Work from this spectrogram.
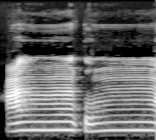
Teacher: آئین کو وسط حلق سے ادا کرتے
